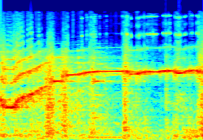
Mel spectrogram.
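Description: Electric guitar lead note sliding up in pitch over about half a second, then held as one long, high, steady sustained note.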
